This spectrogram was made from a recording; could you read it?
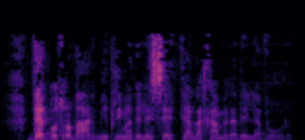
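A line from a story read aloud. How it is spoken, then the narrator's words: Plain. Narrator (Italian): disse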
